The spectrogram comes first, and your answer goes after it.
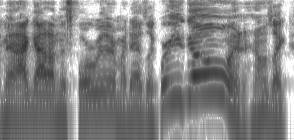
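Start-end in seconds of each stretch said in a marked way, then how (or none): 1.6-2.4 high-pitched call after someone leaving; mock dad calling out, pitched up; retold calling out. Dad calling after fleeing son.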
